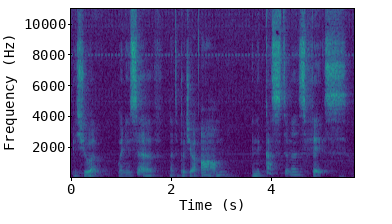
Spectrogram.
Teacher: You'll see that the sentence builds an inflection throughout the sentence. It starts low and begins to build until it reaches a point of highest inflection at the end of the sentence.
